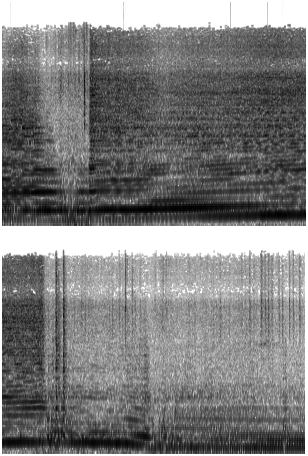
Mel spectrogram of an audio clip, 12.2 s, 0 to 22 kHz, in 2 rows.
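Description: Toyota Aygo's 1.0-litre three-cylinder 1KR engine pulling hard, its pitch rising steadily for about seven seconds, then falling away as the throttle comes off and settling to a steadier, lower note. This is the engine the owner says is dying after overheating.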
